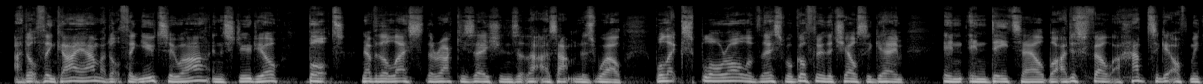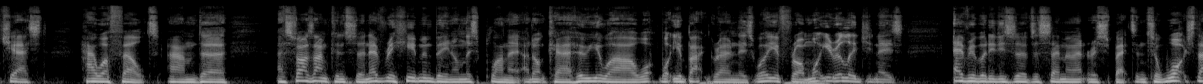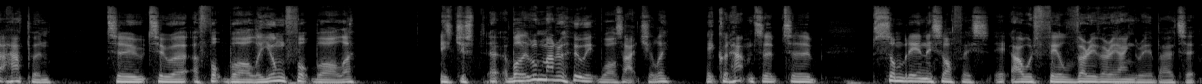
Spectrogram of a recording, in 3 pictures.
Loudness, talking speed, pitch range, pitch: -27 LUFS, 220 wpm, 115-135 Hz, 125 Hz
